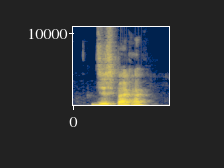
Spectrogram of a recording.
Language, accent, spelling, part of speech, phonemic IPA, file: French, Canada, disparais, verb, /dis.pa.ʁɛ/, LL-Q150 (fra)-disparais.wav
- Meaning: inflection of disparaître: 1. first/second-person singular present indicative 2. second-person singular imperative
